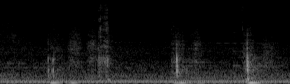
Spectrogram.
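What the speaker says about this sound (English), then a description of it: "I just want to cut this into pieces so that you can have it with the sauce, the broccoli, and the rice." Knife cutting cooked food into pieces on a board, a few distinct thuds and scrapes spaced about a second apart over a steady low kitchen hum.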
